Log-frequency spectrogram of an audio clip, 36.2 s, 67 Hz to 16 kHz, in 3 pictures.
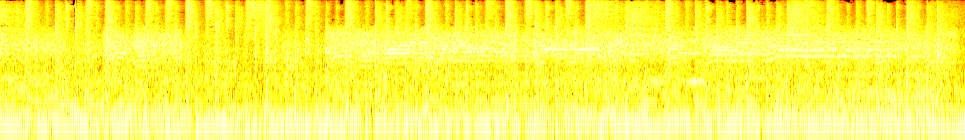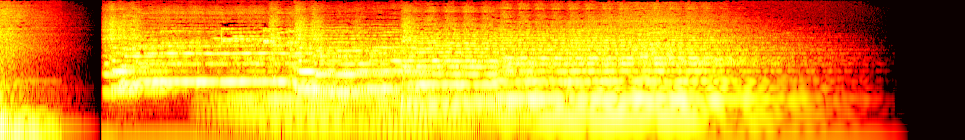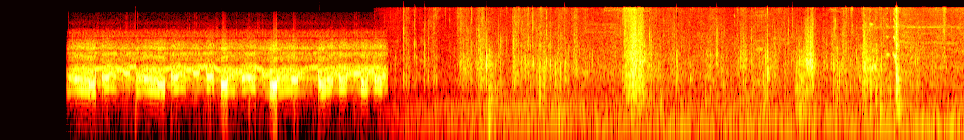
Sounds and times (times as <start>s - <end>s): Music: 0.0s - 23.1s.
